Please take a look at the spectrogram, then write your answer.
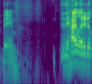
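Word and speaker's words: Boehm: curator of aviation eric blame it it says pronounced bame and they highlighted it like i'm supposed to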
